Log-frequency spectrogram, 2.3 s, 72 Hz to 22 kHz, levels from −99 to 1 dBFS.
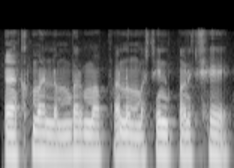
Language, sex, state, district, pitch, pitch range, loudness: Gujarati, male, Gujarat, Navsari, 115 Hz, 110-115 Hz, -17 LUFS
